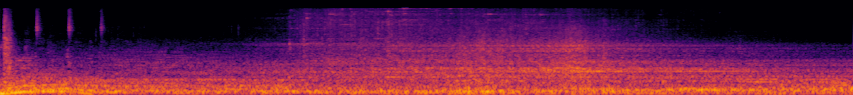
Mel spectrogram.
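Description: Eerie end-card soundtrack: a low rumbling drone with a whooshing swell that builds in the middle and then eases off.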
